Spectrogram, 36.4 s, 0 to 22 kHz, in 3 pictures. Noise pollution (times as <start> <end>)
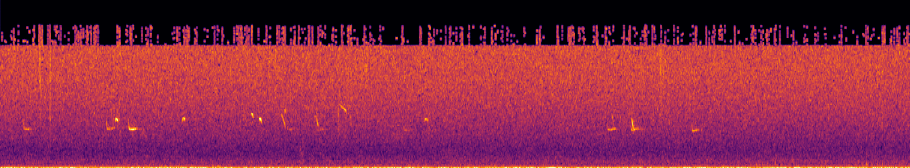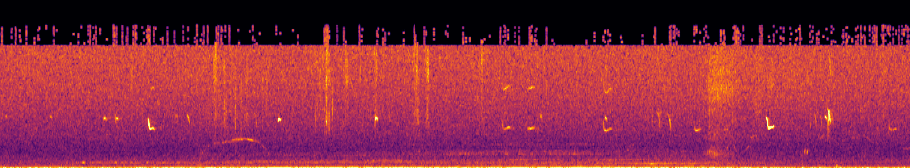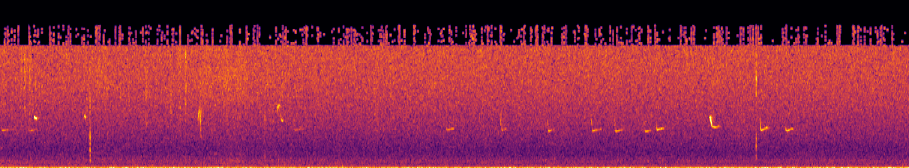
8.7 32.0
